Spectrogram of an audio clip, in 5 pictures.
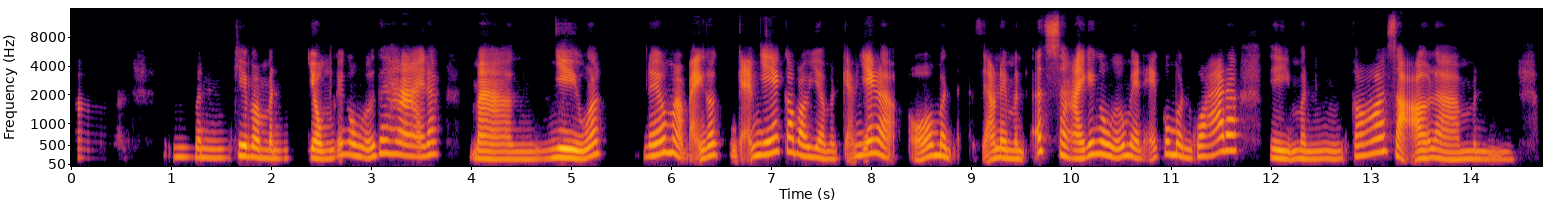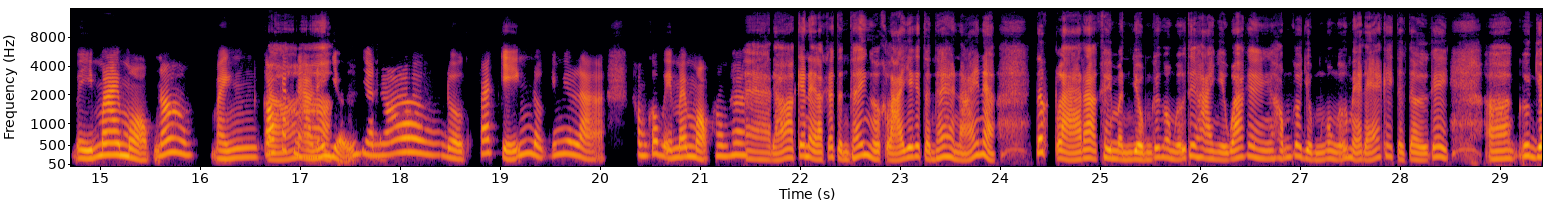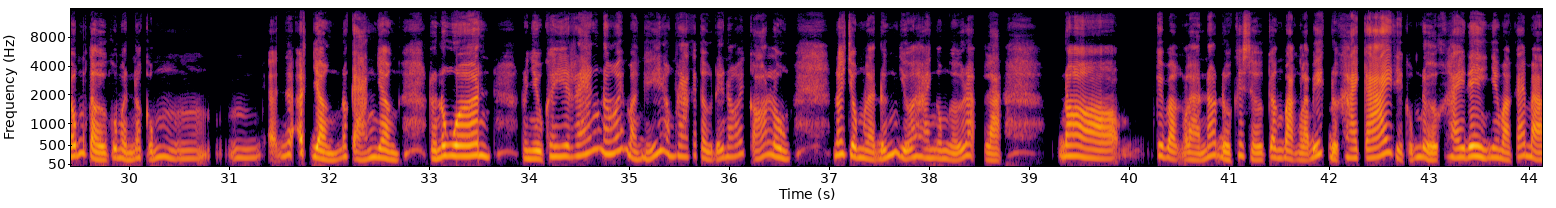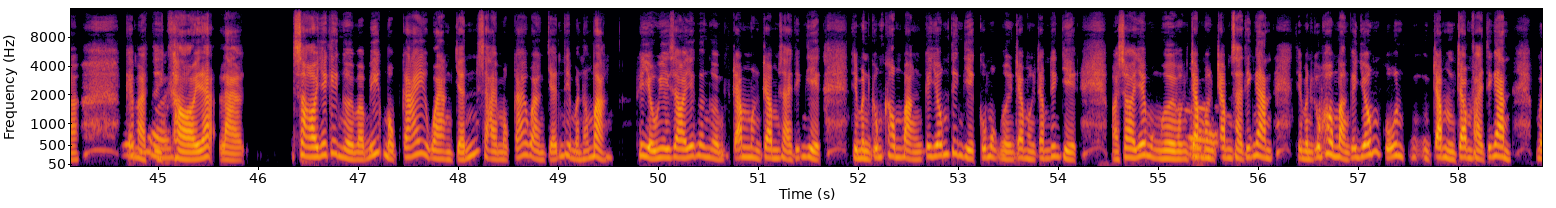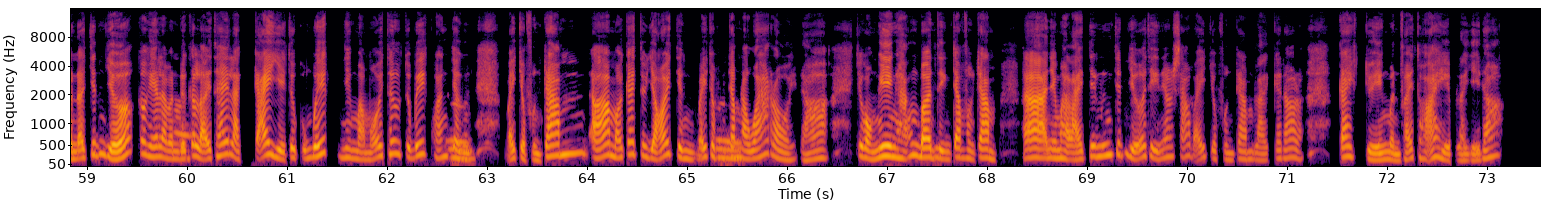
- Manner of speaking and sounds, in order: other background noise; tapping
- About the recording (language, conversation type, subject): Vietnamese, podcast, Việc nói nhiều ngôn ngữ ảnh hưởng đến bạn như thế nào?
